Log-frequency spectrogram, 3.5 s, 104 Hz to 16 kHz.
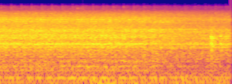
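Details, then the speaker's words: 2017 Dodge Ram 1500 3.6L V6 with about 105,000–106,000 miles, idling after lifter roller follower and cam repair: smooth, even idle with a steady low hum and no more ticking or clackety clatter from the top end; valvetrain now healthy. "All right, so we are here with the final product. Listen to her purr. She's purring like a kitten. There's the difference. No more clackety clack."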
